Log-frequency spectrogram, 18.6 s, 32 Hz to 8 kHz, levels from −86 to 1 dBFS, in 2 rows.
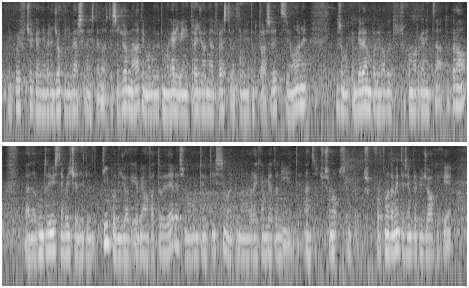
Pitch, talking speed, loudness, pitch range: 115 Hz, 225 wpm, -19 LUFS, 110-120 Hz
